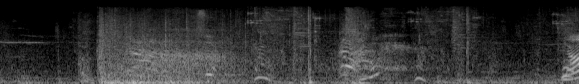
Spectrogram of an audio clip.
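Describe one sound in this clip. Metal weapons clash and thud in a fight.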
